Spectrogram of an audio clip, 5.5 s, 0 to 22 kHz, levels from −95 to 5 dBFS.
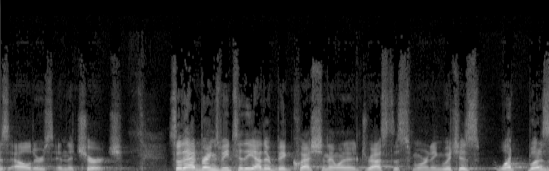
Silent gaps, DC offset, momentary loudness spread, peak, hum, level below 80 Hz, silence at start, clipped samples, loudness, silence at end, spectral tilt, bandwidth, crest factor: none; under 0.1%; 13 LU; -4 dBFS; none; -72 dBFS; 0 s; under 0.1%; -23 LUFS; 0 s; -5 dB/octave; 15 kHz; 18 dB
